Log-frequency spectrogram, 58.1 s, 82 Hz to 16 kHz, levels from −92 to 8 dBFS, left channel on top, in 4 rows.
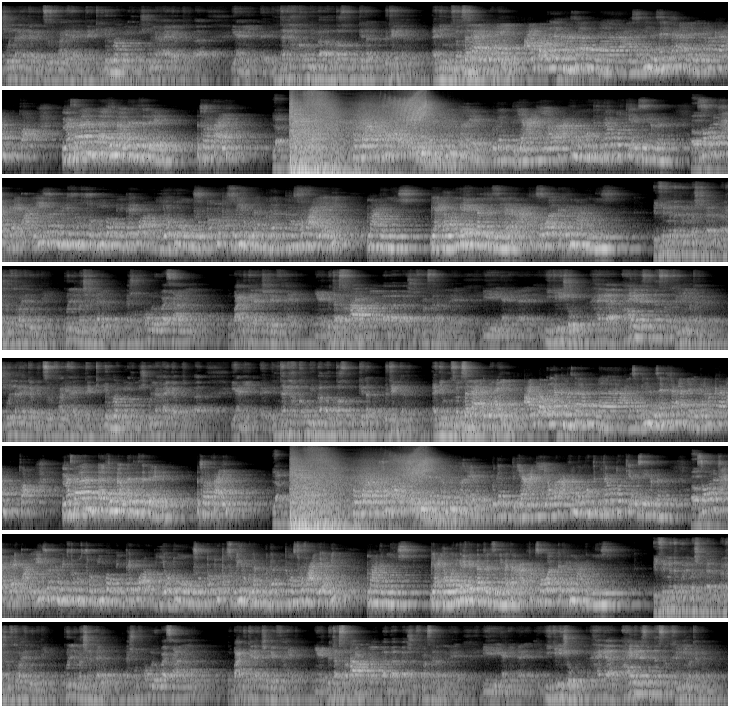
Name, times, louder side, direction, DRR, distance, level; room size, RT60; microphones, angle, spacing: voice 1, 0.0-8.2 8.6-9.4 9.7-10.2 11.1-11.2 19.9-20.2 28.3-28.6 42.1-44.5 44.8-45.7 46.0-47.5 48.1-49.5 49.8-57.6, equal, 25° right, -10 dB, 4.0 m, -32 dB
voice 2, 2.1-2.4 9.2-10.1 10.5-15.4 15.7-17.8 18.4-19.1 21.5-27.7 28.1-28.2 28.4-35.7 36.3-37.2 37.6-41.2 50.5-50.9 56.1-56.4, equal, 50° right, -7 dB, 4.6 m, -24 dB
sound 1, 20.3-23.5, left 1 dB, 80° left, 2.7 m, -22 dB
20.5 x 14.0 x 4.2 m, 2.3 s
head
